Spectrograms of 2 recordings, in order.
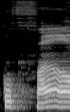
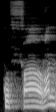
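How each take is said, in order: First: The word ends with a long 'aa' vowel. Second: The word ends with an 'an' sound. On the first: The speaker calls it right. "একালিফ টেনে আপনি ওয়াকফ করতে হবে" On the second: The speaker calls it wrong. "এভাবে বলা যাবে না"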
